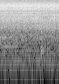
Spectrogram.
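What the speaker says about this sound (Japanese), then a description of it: "炒めていきます。" Onions and meat stir-frying in a steam pot, a loud, steady hiss and sizzle heard close up with a faint stirring scrape, no voices.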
